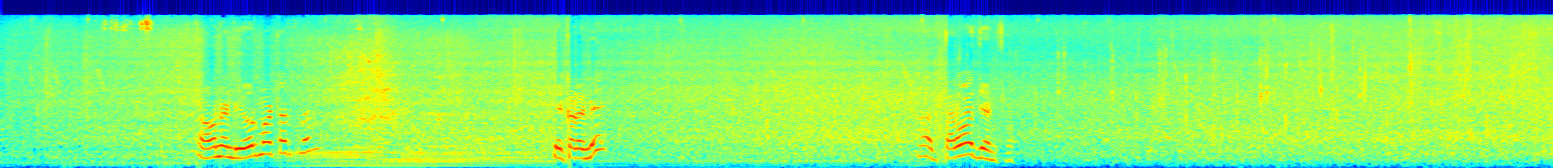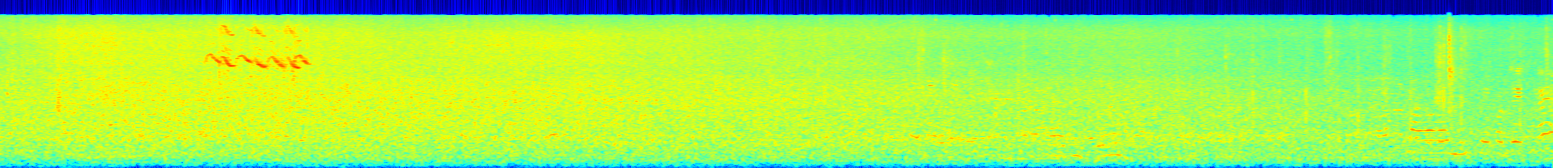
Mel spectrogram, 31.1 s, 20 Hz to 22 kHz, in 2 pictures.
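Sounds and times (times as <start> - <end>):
stream rushing over rocks: 0.0 - 31.0
high chirps: 17.6 - 18.7.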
